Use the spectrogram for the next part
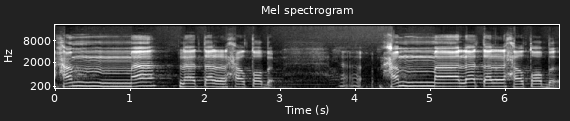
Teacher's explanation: Mim nun yang di tasdid. Harus kelihatan banget gunahnya.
